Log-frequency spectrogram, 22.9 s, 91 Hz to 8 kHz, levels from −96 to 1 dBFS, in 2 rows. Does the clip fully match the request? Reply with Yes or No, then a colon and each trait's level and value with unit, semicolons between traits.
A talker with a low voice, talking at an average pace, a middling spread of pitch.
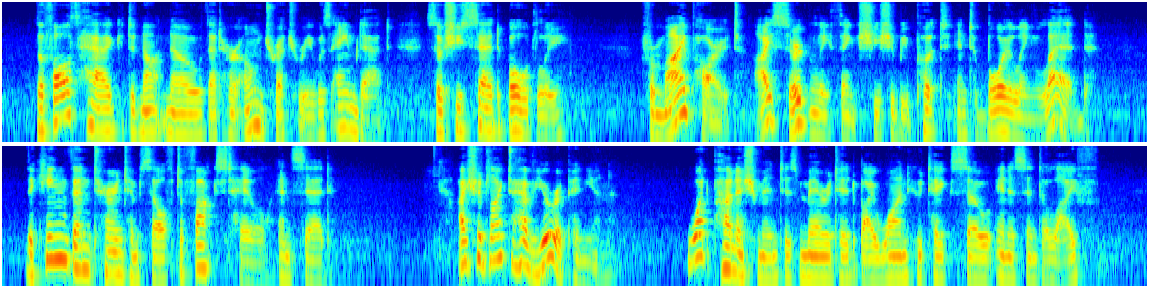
Yes: low, 125 Hz; average, 150 wpm; average, 4.4 semitones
